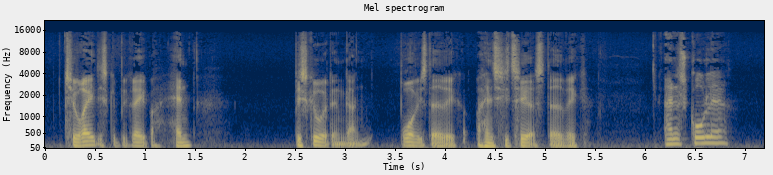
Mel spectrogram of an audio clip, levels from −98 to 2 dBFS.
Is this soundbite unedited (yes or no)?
yes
